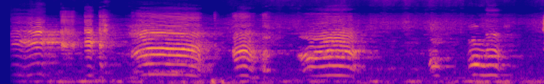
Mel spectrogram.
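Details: Newborn male baby just delivered by LSCS, after suctioning, cord cutting and vernix removal, vitally stable with good Apgar score: repeated strong, high-pitched cries in short bursts over low room noise; vigorous cry after birth.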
